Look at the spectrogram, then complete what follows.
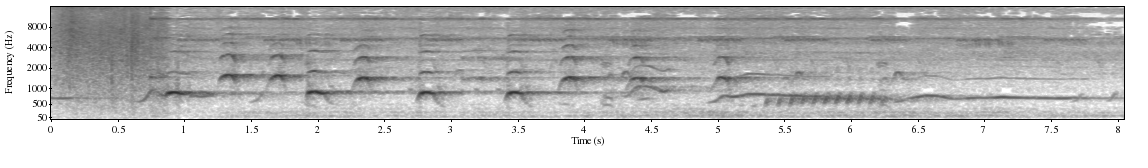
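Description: Gibbon calling: a run of short whistled hoots, each swooping up and falling away, a little over two a second. They give way about five seconds in to a long held note with a fast quavering trill in the middle, then a second held note.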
